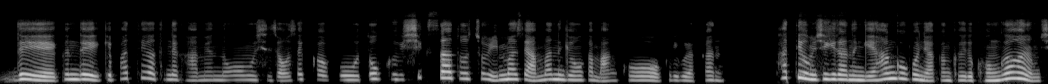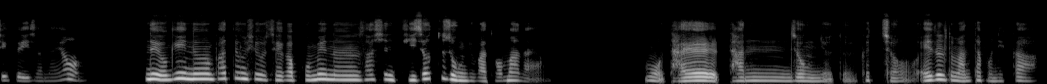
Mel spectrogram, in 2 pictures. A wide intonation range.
No: average, 4.9 semitones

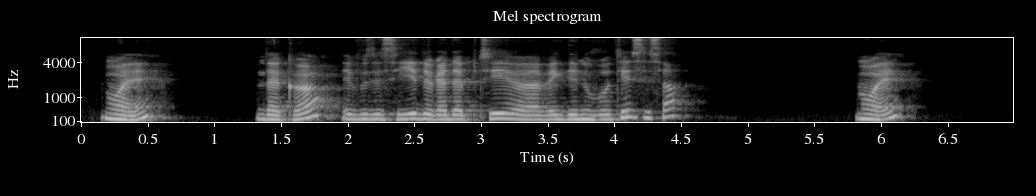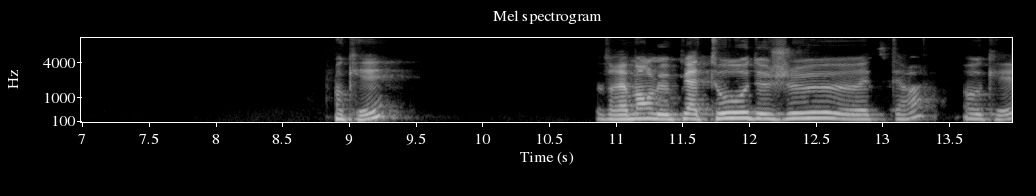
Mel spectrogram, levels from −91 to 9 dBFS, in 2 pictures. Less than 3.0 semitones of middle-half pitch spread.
No: average, 3.3 semitones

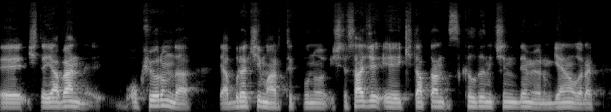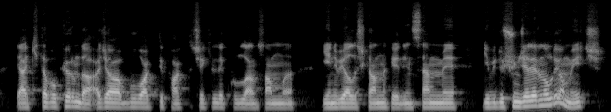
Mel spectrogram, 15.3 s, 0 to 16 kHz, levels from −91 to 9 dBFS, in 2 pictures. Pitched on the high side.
No: low, 110 Hz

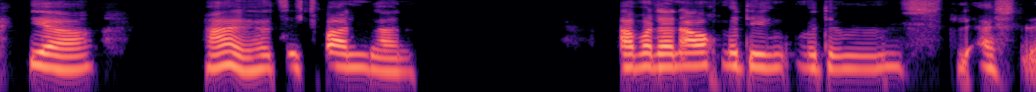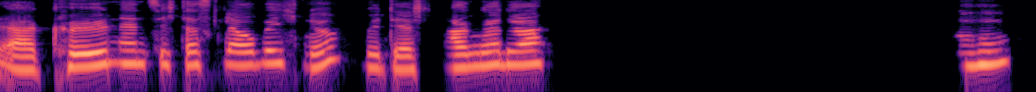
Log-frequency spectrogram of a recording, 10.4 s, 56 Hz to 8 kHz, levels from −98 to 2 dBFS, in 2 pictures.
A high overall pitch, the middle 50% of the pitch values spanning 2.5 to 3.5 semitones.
Yes: high, 220 Hz; average, 2.8 semitones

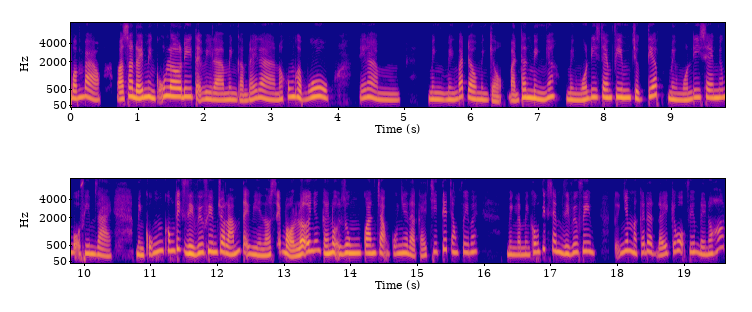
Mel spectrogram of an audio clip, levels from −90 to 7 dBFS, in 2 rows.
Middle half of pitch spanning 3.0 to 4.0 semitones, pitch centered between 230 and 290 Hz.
No: average, 5.1 semitones; high, 235 Hz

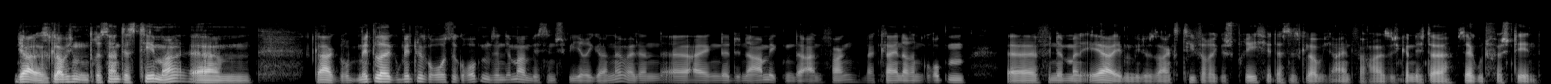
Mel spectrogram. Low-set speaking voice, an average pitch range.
Yes: very low, 95 Hz; average, 3.5 semitones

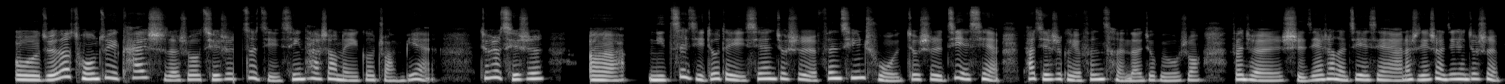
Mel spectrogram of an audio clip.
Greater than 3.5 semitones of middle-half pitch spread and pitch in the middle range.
No: average, 4.2 semitones; high, 225 Hz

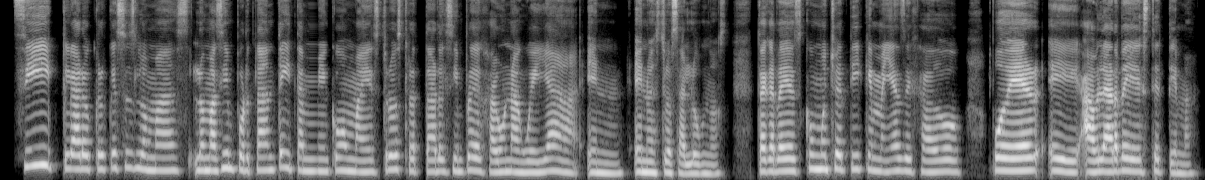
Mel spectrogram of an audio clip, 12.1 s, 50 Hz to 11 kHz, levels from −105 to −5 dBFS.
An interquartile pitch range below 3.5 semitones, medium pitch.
No: average, 2.7 semitones; high, 220 Hz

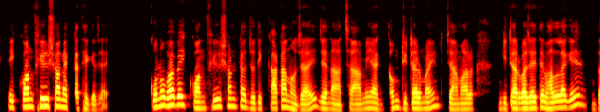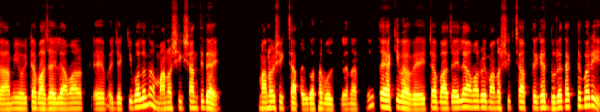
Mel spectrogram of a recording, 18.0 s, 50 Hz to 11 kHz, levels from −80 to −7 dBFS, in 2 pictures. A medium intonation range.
Yes: average, 3.4 semitones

